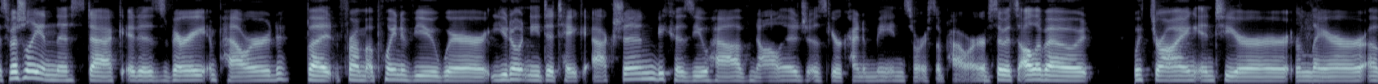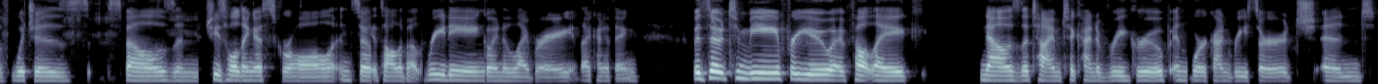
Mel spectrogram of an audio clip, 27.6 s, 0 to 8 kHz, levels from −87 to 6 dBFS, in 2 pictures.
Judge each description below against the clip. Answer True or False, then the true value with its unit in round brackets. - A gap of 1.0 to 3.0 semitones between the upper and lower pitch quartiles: True (2.4 semitones)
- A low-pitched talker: False (155 Hz)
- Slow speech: False (185 wpm)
